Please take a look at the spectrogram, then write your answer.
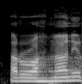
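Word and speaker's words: الرحيم: রহ আর রহমানির রাহিম এখানেও বড়হা আর রহমানির রহিম বলা যাবে না আর রহমানির রহিম বললে নামাজ হবে না আর রহমানির রাহিম আর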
